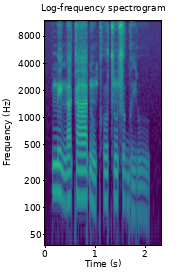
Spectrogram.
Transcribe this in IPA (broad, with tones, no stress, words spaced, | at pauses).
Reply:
ne˦˨ŋa˦kaː˦ ɗũ˨kʰo˦t͡sũ˦sʊ˦ ɡʷiː˨ɾu˦˨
